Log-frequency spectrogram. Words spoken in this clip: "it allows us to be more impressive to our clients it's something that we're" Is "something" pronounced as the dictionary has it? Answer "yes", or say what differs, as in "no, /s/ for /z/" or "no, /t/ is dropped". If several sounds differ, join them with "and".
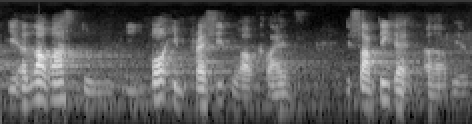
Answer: no, /t/ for /θ/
